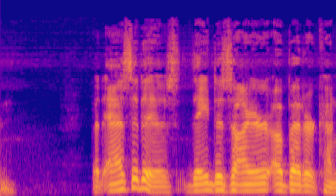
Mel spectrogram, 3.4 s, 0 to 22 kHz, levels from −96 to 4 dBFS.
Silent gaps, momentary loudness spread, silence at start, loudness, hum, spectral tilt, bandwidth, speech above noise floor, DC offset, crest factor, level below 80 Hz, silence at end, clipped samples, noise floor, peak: none; 8 LU; 0 s; -16 LUFS; none; -4.5 dB/octave; 15 kHz; 46 dB; under 0.1%; 14 dB; -54 dBFS; 0 s; under 0.1%; -62 dBFS; -2 dBFS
